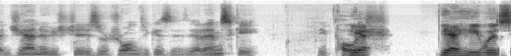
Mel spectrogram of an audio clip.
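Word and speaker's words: Janusz Kamiński: used the same cinematographer, I think it's pronounced Janusz Zaremski, the Polish. Yeah, he was he didn't used to. That guy worked with me on Black Hawk Down. That's right, Janusz Zaremski.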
